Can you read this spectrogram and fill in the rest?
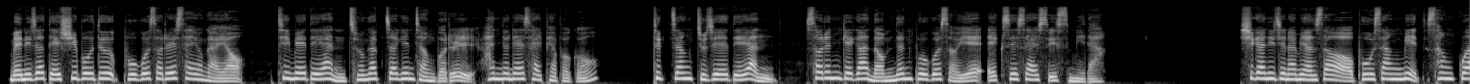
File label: kr corporate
